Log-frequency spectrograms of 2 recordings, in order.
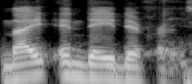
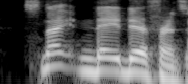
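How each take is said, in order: First: Said in the usual way. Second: "night" hit high and hard, higher pitch on "night and day difference"; emphatic, higher. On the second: Shown as a demonstration. Correcting fans about Watson, emphatic stress on "night". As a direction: punch "night" as if disbelieving.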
